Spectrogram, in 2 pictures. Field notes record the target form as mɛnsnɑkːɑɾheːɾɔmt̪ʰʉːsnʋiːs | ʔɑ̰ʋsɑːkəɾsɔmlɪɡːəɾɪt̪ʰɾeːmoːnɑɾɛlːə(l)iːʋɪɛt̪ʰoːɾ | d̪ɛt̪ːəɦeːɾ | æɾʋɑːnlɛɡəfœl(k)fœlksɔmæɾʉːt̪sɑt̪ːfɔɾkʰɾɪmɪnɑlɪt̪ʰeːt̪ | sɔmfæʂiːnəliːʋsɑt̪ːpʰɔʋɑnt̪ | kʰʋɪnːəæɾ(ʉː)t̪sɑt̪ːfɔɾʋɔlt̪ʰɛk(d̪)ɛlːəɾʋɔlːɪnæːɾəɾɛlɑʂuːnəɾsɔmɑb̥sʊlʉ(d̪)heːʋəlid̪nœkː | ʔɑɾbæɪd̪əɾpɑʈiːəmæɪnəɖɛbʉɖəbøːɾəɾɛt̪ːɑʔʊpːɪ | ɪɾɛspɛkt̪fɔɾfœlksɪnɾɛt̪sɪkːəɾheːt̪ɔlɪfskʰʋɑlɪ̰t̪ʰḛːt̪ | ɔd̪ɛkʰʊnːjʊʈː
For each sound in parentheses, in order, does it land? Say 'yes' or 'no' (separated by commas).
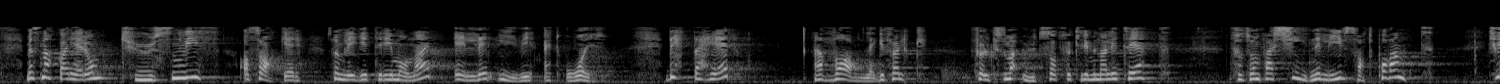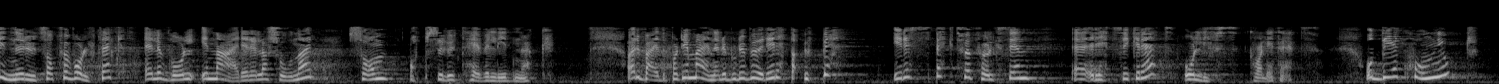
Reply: no, yes, yes, no, no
